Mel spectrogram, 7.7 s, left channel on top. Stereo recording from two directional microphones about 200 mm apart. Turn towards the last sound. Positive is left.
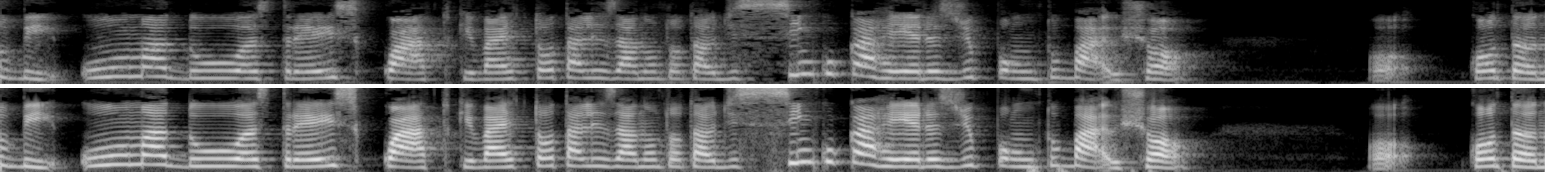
turn(degrees=-45)  # may be behind; listen again after turning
